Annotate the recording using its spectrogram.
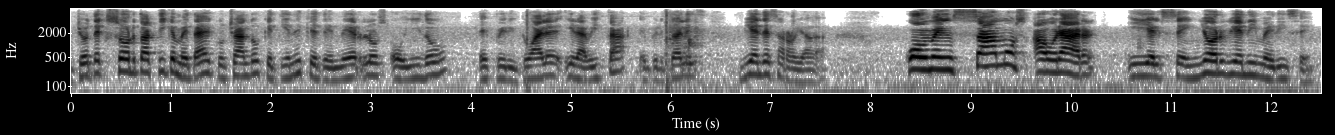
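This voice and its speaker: A woman preacher tells her testimony as a sermon. Her mid-range voice surges into loud bursts, then drops to hushed low tones. The recording is dull and lo-fi, with a faint hiss behind her.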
